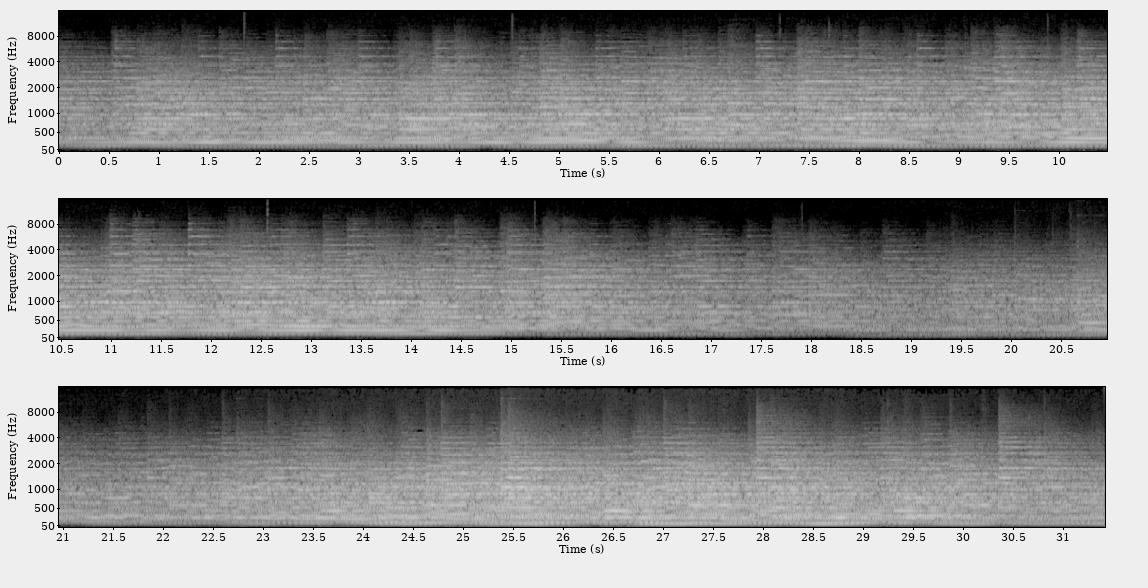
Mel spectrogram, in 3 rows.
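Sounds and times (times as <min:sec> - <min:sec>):
full peal of sixteen church bells: 0:00.0 - 0:31.4.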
